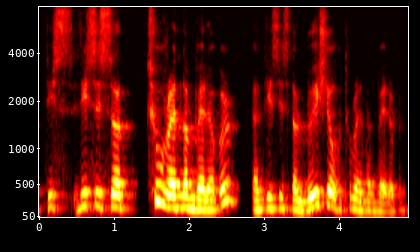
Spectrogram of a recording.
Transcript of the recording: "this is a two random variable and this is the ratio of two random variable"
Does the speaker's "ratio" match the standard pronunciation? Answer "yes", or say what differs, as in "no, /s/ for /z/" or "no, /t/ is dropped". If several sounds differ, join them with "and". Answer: no, /l/ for /ɹ/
